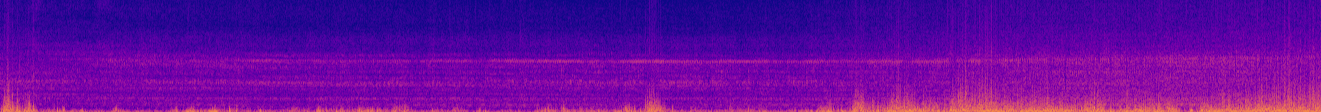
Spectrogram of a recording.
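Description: John Deere tractor engine running as the tractor pulls a round bale carrier up to a bale. It grows louder from about six seconds in as the tractor draws near.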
